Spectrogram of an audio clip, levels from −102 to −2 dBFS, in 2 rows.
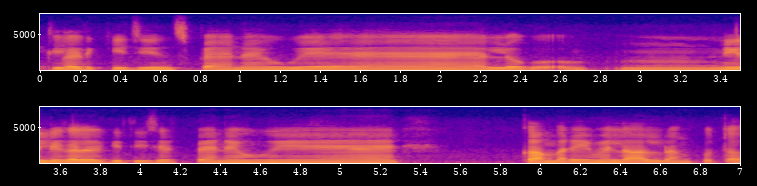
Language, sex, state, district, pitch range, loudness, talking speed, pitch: Hindi, female, Uttarakhand, Tehri Garhwal, 180-185 Hz, -29 LUFS, 180 wpm, 180 Hz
